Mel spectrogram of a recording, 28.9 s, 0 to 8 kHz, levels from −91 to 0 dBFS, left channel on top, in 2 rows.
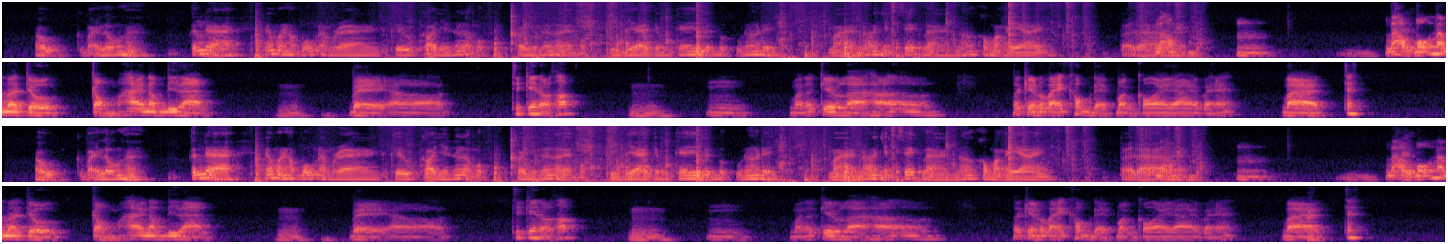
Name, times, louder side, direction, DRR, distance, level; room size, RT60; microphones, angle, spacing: voice 1, 0.3-1.4 1.9-7.8 8.3-10.5 11.2-11.9 13.4-14.2 15.4-15.5 17.2-17.4 20.7-21.1 27.5-27.6, right 3 dB, 70° right, 0.5 m, -30 dB
sound 1, 2.0-7.2 7.5-12.1 12.9-13.0, right 1 dB, 10° right, 0.4 m, -37 dB
voice 2, 11.5-11.9 12.3-12.7 13.8-15.1 15.3-16.5 17.9-18.9 19.5-20.2 21.5-21.9 22.3-23.8 24.5-26.8 27.2-28.0, left 4 dB, 70° left, 0.4 m, -28 dB
4.3 x 2.0 x 3.2 m
head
